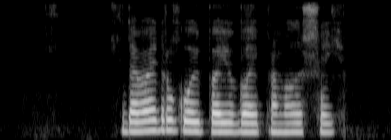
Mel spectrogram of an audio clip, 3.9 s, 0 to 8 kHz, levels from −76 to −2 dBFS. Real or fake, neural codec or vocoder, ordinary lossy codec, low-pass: fake; codec, 16 kHz, 8 kbps, FreqCodec, smaller model; none; 7.2 kHz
